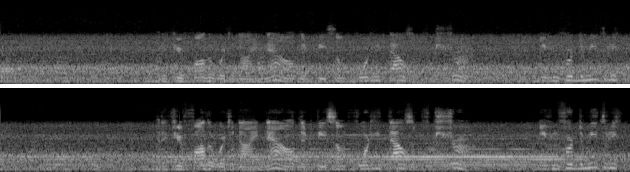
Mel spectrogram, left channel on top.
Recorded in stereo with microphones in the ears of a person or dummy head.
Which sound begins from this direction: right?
A man speaking, at 1.6 s.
